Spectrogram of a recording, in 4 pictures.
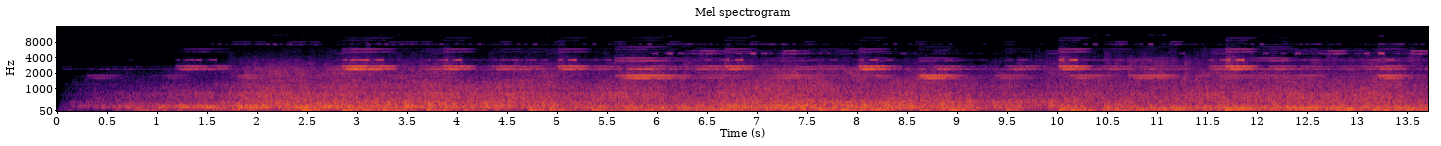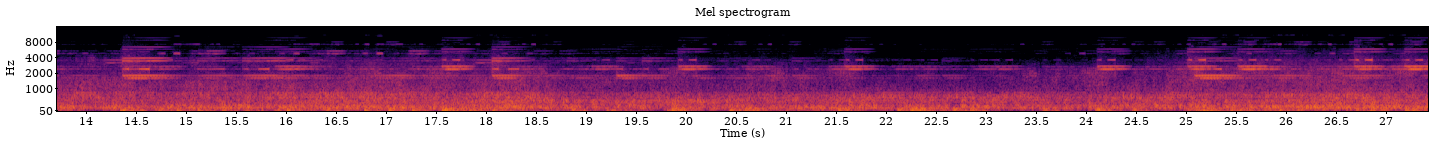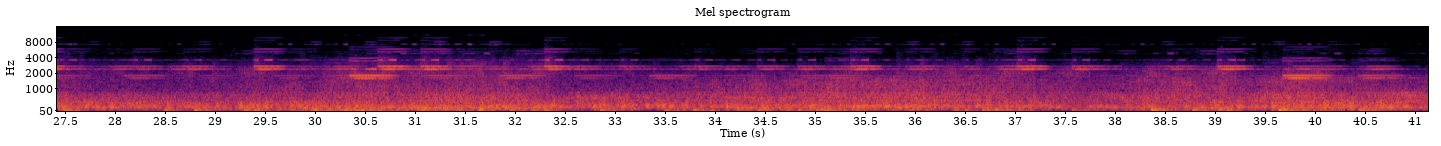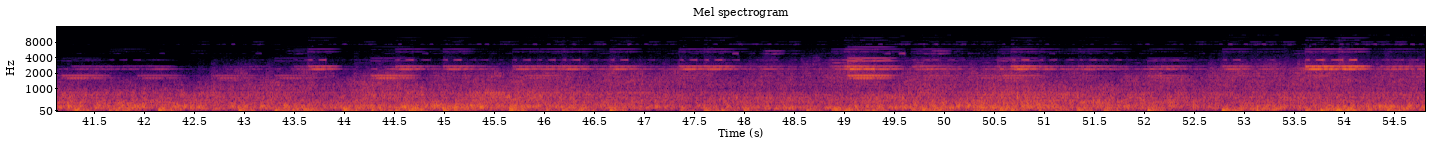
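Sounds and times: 
crystal soundscape: 0.2s - 54.8s.

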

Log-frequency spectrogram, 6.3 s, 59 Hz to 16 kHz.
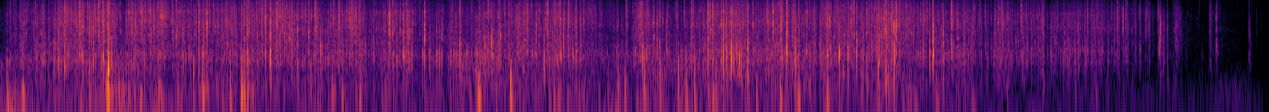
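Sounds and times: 
chocolate box being crushed: 0.0s - 6.3s.

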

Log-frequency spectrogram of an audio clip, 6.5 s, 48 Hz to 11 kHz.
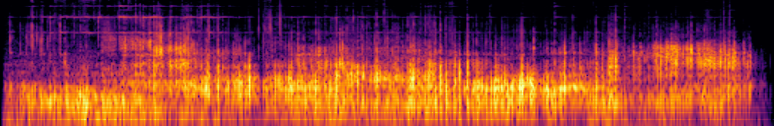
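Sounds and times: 
metallic ball rolling on concrete: 0.0s - 6.4s.

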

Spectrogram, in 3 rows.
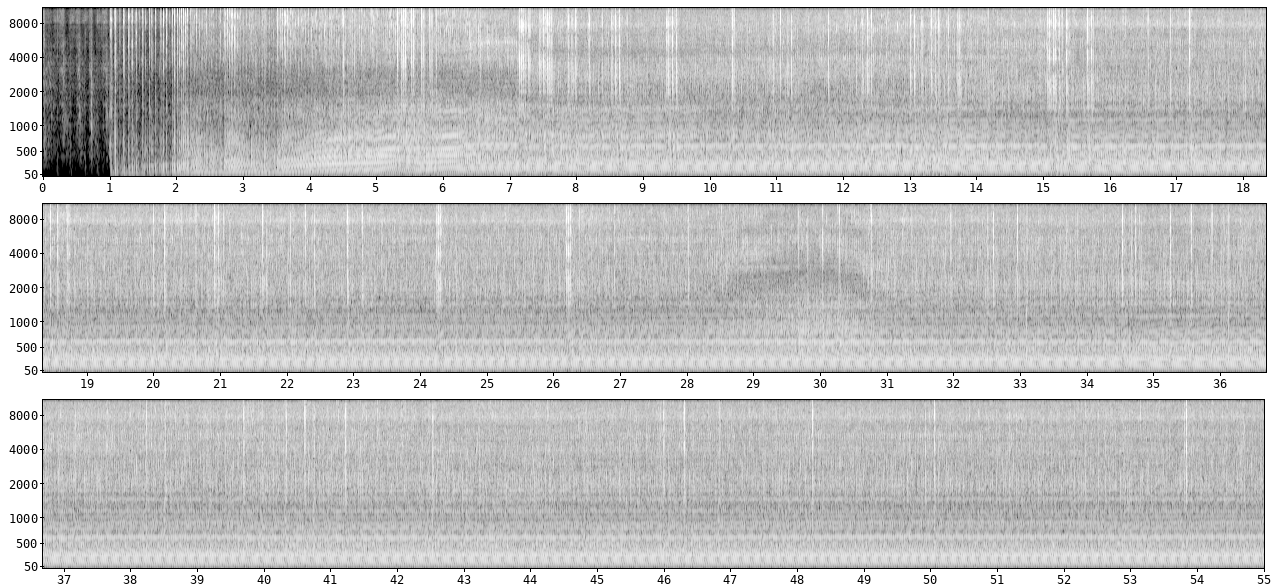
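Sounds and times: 
Fatboy motorcycle with straight pipes throttling high: 0.7s - 55.0s.

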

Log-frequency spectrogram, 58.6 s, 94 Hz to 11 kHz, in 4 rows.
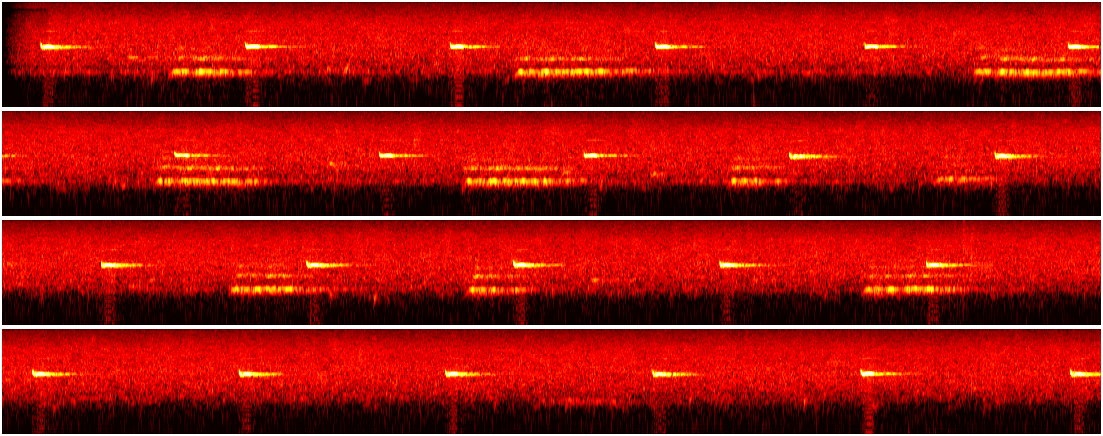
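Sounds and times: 
river flowing at night: 0.0s - 58.6s
distant little owl calling at night: 0.5s - 4.8s, 6.0s - 9.4s, 11.5s - 12.1s, 13.0s - 15.0s, 16.7s - 18.2s, 19.0s - 23.1s, 24.4s - 25.9s, 27.1s - 28.5s, 30.6s - 31.3s, 32.4s - 34.0s, 35.5s - 36.8s, 38.8s - 39.6s, 40.8s - 42.4s, 44.4s - 45.1s, 47.1s - 47.8s, 49.8s - 50.6s, 52.6s - 53.3s, 55.4s - 56.0s, 58.2s - 58.6s.

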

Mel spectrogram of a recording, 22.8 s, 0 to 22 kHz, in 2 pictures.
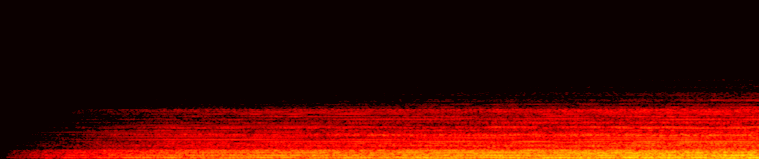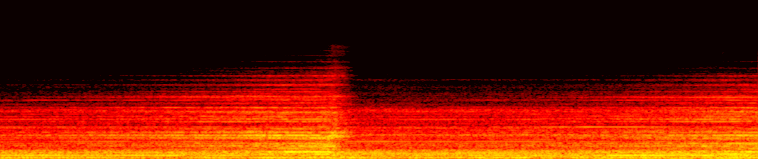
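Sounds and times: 
tense upright piano drone: 8.1s - 22.7s.

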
